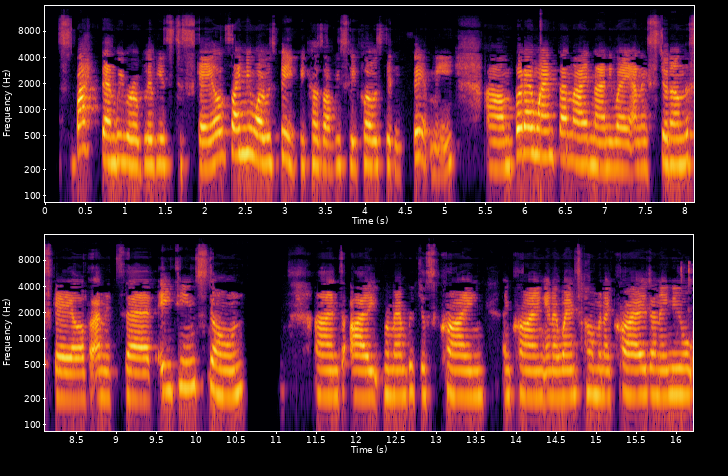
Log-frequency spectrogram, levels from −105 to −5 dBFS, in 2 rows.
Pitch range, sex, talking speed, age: 220-260 Hz, female, 200 wpm, 20-39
